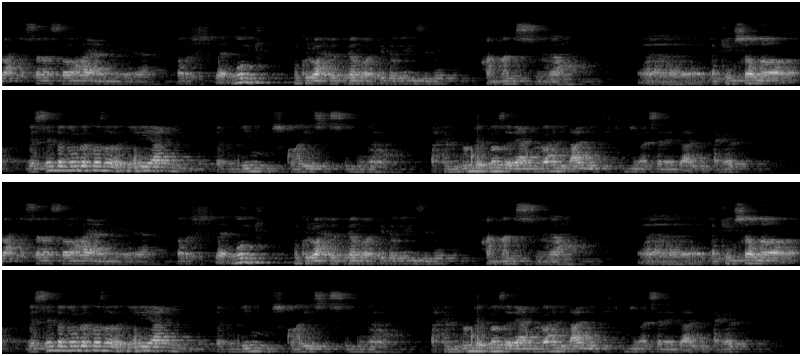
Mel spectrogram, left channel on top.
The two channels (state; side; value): identical; both; correlation 1.00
